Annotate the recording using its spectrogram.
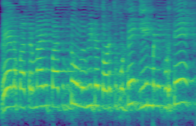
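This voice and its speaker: A woman's voice: very high-pitched, fairly even intonation, very fast, sharp tone. A woman voicing a chatty, teasing village girl in a cartoon, often laughing as she talks. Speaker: cartoon voice artist doing several village characters.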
